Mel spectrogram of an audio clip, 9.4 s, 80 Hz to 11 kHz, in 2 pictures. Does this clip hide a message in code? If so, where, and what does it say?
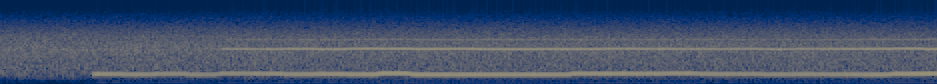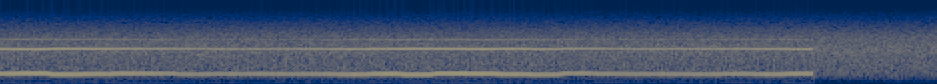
Yes: FT8 (several signals at once) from 0.5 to 8.8 s, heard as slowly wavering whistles, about 6.25 baud, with heavy radio static.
